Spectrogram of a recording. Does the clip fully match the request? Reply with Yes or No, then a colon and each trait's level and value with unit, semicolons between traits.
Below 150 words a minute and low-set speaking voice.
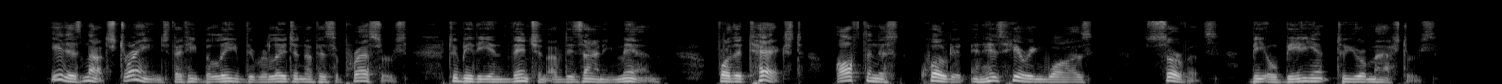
Yes: slow, 135 wpm; low, 130 Hz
